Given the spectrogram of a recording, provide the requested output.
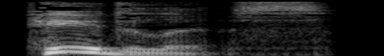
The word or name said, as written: heedless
